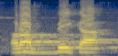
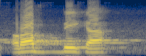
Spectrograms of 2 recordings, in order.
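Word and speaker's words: رَبِّكَ: ফাসাব্বিহ বিহামদি রব্বিকা, রব্বিকা, রাব্বিকা না, রব্বিকা।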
